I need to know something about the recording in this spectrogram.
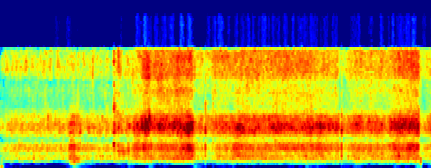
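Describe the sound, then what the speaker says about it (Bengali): Garlic and green chilli paste frying with onion in a pan, stirred: a steady, bright hiss of sizzling with faint scraping knocks from the stirring, continuous and close, no voices. "দিয়ে আমি একটু ভালো করে নেড়ে নেবো যাতে মশলাটা কাঁচা ভাবটা চলে যায়।"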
